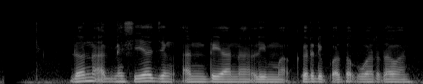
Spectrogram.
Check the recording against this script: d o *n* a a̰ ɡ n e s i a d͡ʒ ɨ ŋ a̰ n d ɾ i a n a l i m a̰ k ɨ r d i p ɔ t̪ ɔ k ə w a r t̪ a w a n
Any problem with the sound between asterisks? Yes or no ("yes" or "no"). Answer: no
